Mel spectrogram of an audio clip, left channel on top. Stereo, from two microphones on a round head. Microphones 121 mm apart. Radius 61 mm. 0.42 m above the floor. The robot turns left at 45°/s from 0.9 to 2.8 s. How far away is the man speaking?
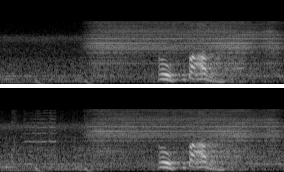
About 0.8 m.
